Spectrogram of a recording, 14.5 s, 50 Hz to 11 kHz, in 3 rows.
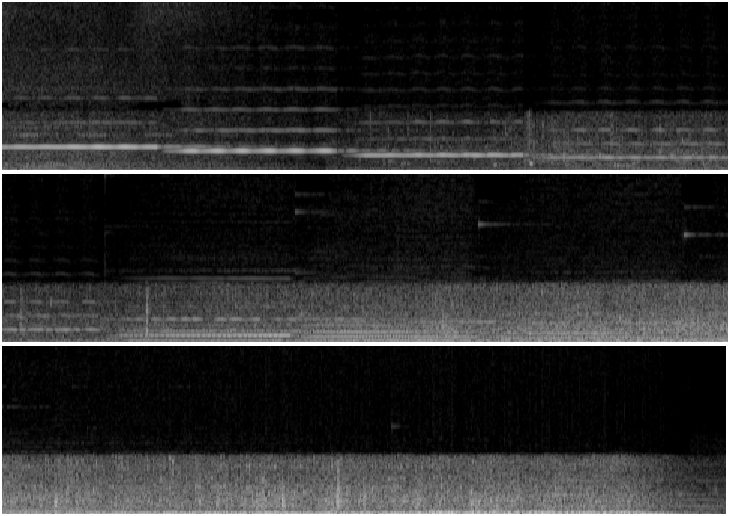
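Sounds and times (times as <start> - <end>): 
sustained musical tones stepping downward: 0.0 - 12.4
car engine rumbling while driving down to a point: 5.6 - 14.4.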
